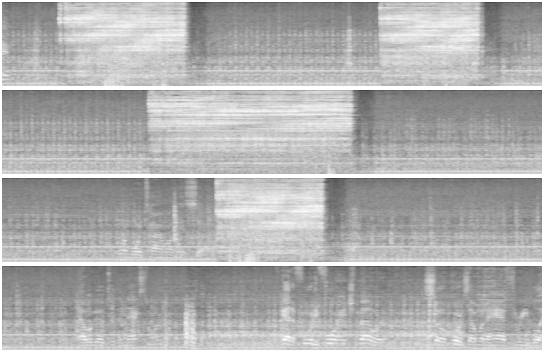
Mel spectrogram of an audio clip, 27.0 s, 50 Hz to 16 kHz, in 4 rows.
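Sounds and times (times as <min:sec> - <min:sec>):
blade grinding on grinding wheel: 0:00.0 - 0:27.0
grinder motor humming: 0:00.0 - 0:27.0.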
